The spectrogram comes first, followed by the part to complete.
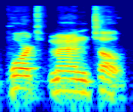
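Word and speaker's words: portmanteau: So, how do you pronounce it? Port manto. Yeah. Port manto. Port monto.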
